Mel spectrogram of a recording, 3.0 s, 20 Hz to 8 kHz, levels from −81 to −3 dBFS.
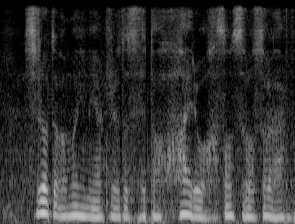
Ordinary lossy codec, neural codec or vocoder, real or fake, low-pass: none; codec, 24 kHz, 0.9 kbps, WavTokenizer, small release; fake; 7.2 kHz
